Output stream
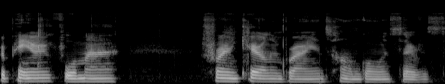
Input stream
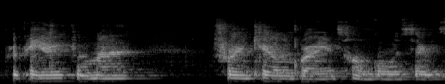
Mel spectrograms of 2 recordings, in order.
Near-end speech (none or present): none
